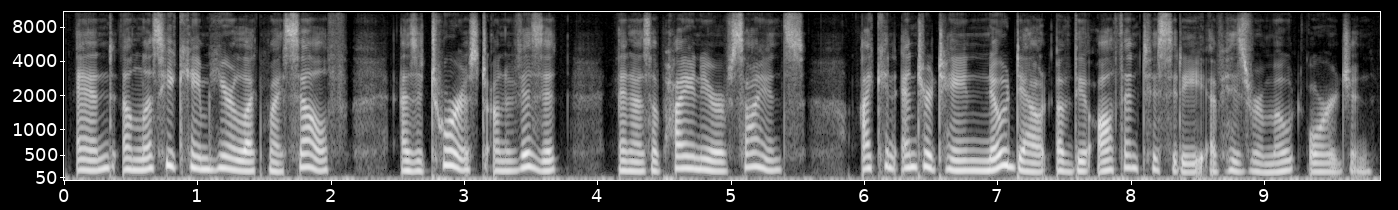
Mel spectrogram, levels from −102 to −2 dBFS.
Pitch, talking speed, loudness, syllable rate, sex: 210 Hz, 190 wpm, -18 LUFS, 5.8 syllables/s, female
